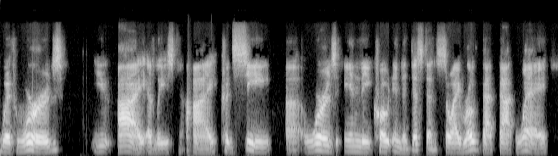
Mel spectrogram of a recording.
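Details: Adult man reading a book aloud in a self-made recording during his two-year recovery from a stroke; some stock phrases come out intact, but he cannot retrieve or pronounce other words; post-stroke aphasia.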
